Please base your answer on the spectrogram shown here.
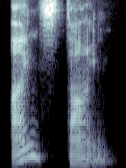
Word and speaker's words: Einstein: Eh, y es que si se revisa el apellido de ese señor, se escribe con e i, pero todos lo pronuncian como Einstein.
